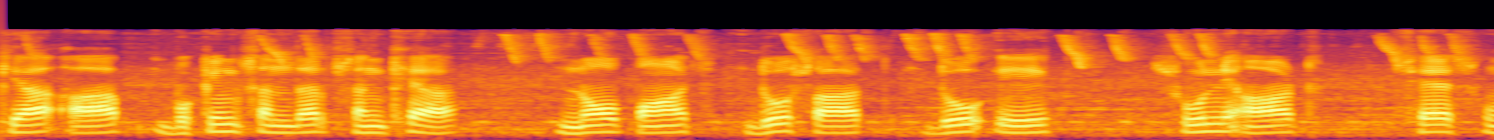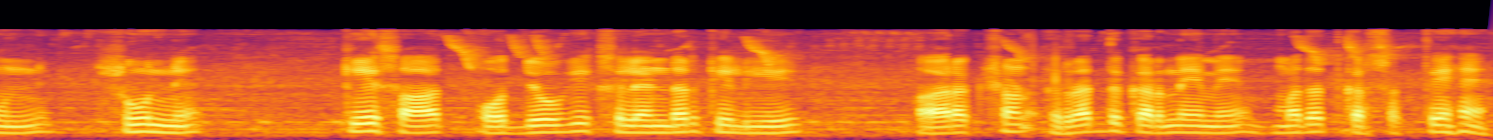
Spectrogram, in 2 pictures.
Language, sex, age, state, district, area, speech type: Hindi, male, 60+, Madhya Pradesh, Narsinghpur, rural, read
